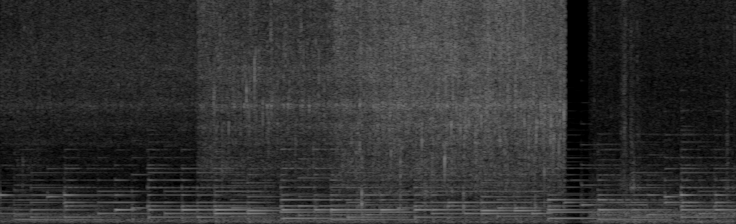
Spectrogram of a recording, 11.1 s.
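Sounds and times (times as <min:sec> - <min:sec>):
garlic and onion frying in oil: 0:00.0 - 0:08.5
background music: 0:00.0 - 0:11.0.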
